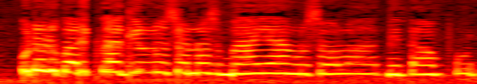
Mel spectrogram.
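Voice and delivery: high-pitched mock nagging of a relative; retold scolding urging. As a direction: urge her back, imitating a scolding relative. Keluarga menyuruh Irma bertobat. (menirukan keluarga yang mendesak bertobat)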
